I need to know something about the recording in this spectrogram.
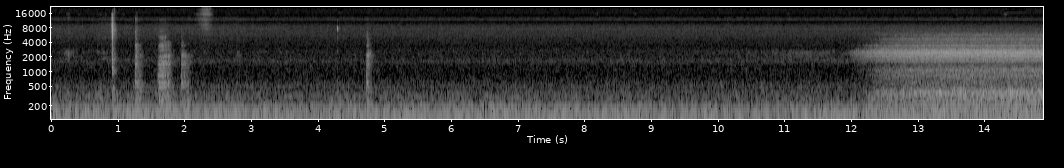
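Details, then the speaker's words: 1953 Fender Champ tube amp during service, volume all the way up: early crackles as the old tubes warm, then low steady hum and soft even hiss at full volume; normal, amp healthy. "That's just a little bit of hiss from being all the way up."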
